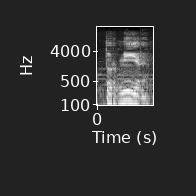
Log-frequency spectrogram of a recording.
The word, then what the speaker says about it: dormire: While the fourth conjugation has a long E as a theme vowel. Therefore, we will have dormire.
